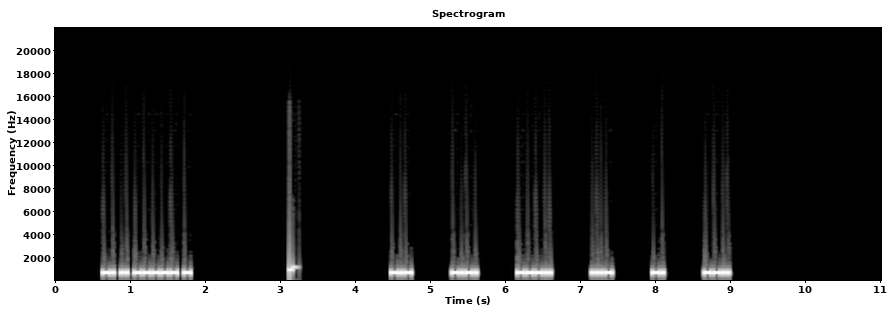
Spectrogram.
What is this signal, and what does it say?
Morse code, heard as a keyed tone, about 40 wpm, spaced as for 18 wpm, 700 Hz. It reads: NI0T KC8VNZ
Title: USA Call Signs - 6x Character Spacing - 40wpm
